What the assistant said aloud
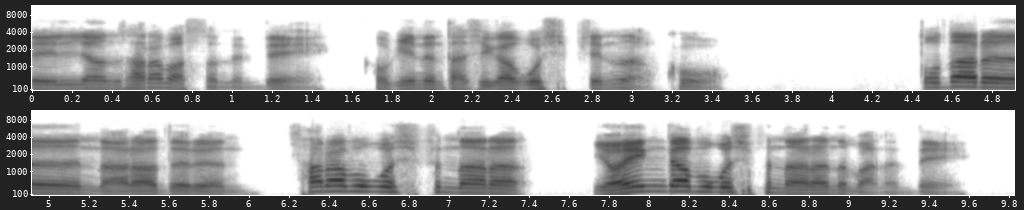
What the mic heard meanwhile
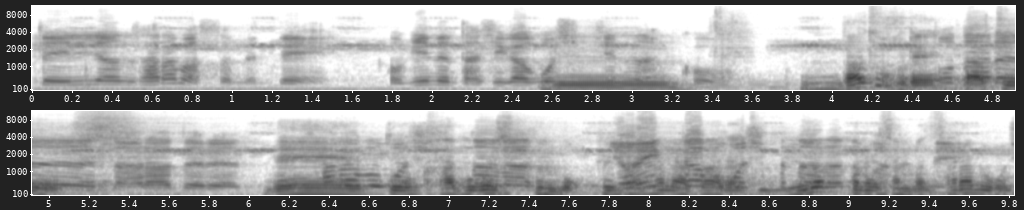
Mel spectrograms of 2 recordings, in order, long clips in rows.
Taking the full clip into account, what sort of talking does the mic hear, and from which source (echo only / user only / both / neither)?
both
